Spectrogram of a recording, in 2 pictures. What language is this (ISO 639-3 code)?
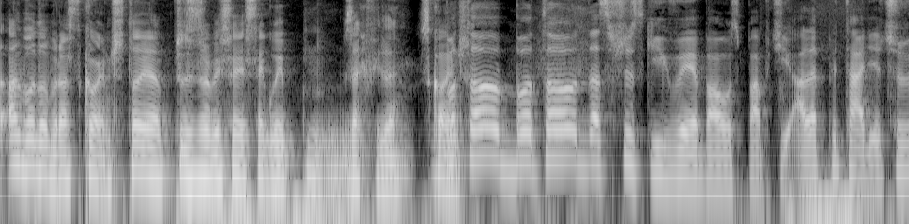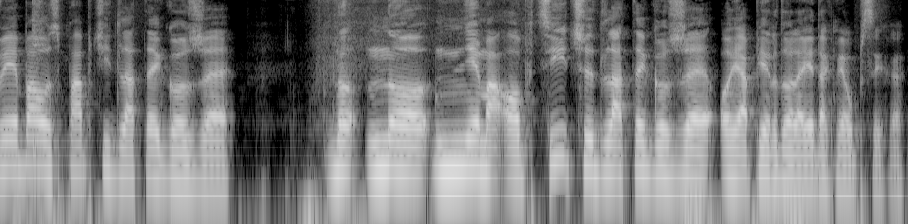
pol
